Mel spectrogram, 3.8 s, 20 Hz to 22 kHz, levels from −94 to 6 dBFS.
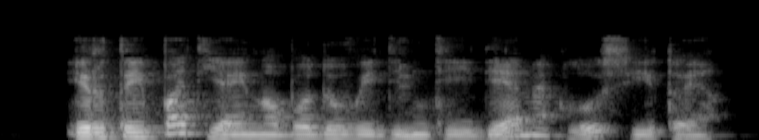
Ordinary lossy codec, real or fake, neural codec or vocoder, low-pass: MP3, 48 kbps; real; none; 7.2 kHz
